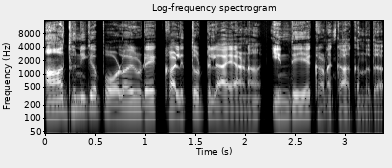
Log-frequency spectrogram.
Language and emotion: Malayalam, neutral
